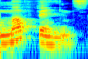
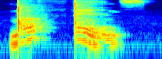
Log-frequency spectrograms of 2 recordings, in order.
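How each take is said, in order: First: Said in the usual way. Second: Muffins split as "Muf, fins"; clapped-out syllables. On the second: Shown as a demonstration. Teacher clapping out muffins, syllable by syllable. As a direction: Muffins drawn apart into two beats. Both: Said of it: "Let's clap that out".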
